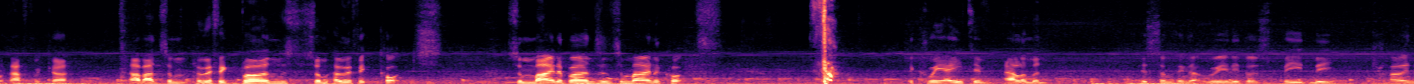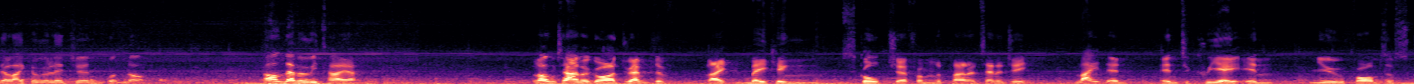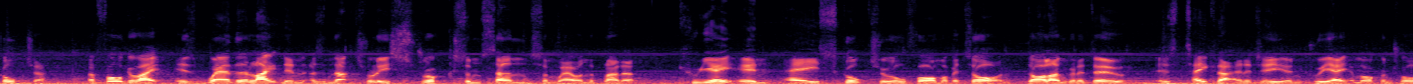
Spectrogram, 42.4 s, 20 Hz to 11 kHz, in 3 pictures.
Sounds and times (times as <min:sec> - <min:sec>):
Speech: 0:00.0 - 0:04.5, 0:05.1 - 0:07.3, 0:09.1 - 0:10.6, 0:11.4 - 0:15.7, 0:16.8 - 0:17.8, 0:19.5 - 0:42.4.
